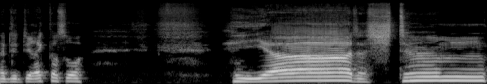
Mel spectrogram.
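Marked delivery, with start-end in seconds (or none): 2.3-4.9 through gritted teeth, first word drawn out. Acting out a prison director answering a press question, mock gritted-teeth reply. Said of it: "So mit zusammengebissenen Zähnen".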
